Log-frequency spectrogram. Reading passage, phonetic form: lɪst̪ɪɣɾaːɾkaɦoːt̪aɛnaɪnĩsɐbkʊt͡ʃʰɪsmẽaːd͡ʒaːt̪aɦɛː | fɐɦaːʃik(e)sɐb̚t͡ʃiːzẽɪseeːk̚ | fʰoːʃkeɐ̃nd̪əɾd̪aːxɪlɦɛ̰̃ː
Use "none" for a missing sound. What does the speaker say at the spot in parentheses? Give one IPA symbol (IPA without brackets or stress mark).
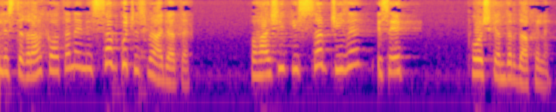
i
